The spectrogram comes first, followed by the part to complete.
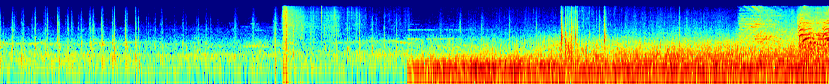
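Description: Cartoon sound effects: light, quick hoof taps of ponies tiptoeing, with a sharp knock about six seconds in. About halfway through, a low, steady rumble of a rockslide starting up takes over and grows louder.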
